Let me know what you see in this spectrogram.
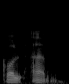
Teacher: cuando se usa el makef, el acento se desplaza de kol a am.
